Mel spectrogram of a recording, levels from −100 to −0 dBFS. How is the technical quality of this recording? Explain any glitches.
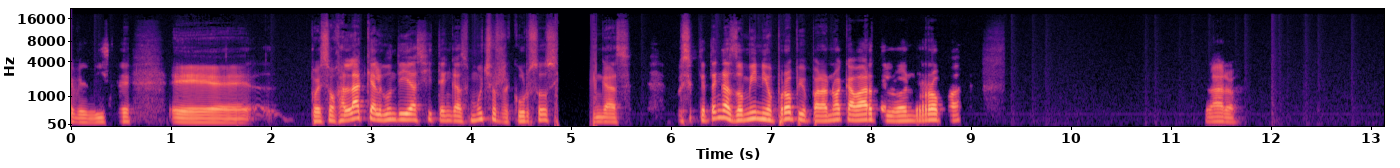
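One glitch stands out: the cable is pulled and plugged in from 4.83 to 5.25 s. A pop cuts the speech to near silence for 365 ms, then a 41 ms burst of 60 Hz mains buzz as the plug tip makes contact, and a second pop restores the signal. A waveform shows two spikes around a flat gap, and a spectrogram shows a brief stack of harmonic lines above 60 Hz.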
